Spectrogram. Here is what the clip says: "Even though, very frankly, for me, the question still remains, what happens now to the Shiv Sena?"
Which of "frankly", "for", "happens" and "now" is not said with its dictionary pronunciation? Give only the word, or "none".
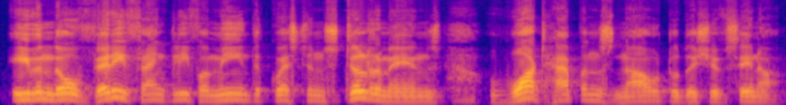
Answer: none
